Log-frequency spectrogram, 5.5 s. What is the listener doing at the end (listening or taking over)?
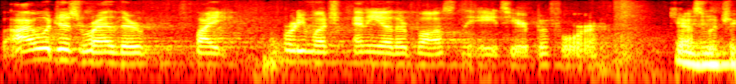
taking over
